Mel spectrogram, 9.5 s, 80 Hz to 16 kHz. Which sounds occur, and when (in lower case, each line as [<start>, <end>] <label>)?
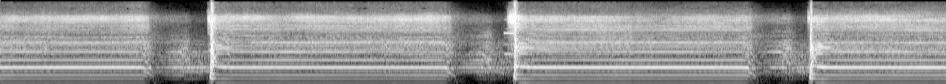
[0.01, 9.45] background noise
[0.03, 1.47] siren
[2.04, 4.51] siren
[5.05, 7.50] siren
[8.03, 9.45] siren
